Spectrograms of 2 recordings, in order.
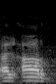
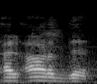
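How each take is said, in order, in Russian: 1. Последний согласный звучит как t. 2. Последний согласный звучит как d. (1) "как будто т получается" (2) "как даль получает"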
